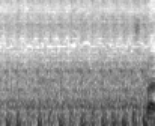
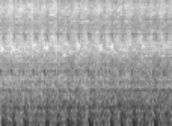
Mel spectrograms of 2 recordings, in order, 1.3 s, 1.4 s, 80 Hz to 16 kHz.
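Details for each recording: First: Honda RS 125 FI single-cylinder motorcycle after spark plug cap was cleaned and properly screwed back on: steady even quick idle with no misses or knocks; confirms the cap was the misfire cause. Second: RS 125 FI motorcycle with new throttle body, spark plug and fuel filter, losing RPM and power on acceleration; uneven lumpy idle, about six irregular thumps per second with skipped beats, misfire traced to a faulty spark plug cap.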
